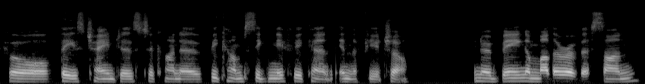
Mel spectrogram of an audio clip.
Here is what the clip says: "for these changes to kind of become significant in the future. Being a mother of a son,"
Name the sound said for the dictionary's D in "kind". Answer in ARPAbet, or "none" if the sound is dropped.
D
